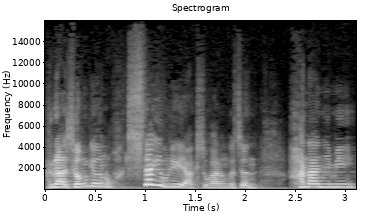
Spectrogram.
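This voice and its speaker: A man is speaking. The background is quiet. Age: 60s. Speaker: pastor. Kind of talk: sermon.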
